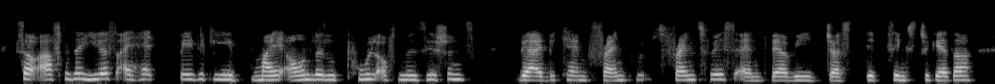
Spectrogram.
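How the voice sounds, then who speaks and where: Speaking fairly slowly with a German accent, a woman uses a fairly high pitch and fairly even intonation. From Germany. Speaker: bass player and composer. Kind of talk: radio interview conversation.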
